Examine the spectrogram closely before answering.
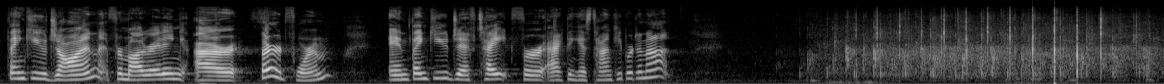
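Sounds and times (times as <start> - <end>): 
speech: 0.1 - 6.8
audience applause: 8.0 - 11.6.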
